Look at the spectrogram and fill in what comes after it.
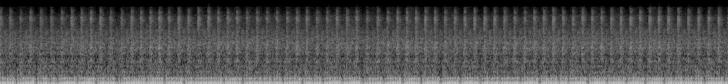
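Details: Honda CBR motorcycle engine idling: heavy irregular low knock about every half second under exhaust beat, suspected bottom-end knock; advice: stop running, pull oil pan, check rods for play on crank.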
